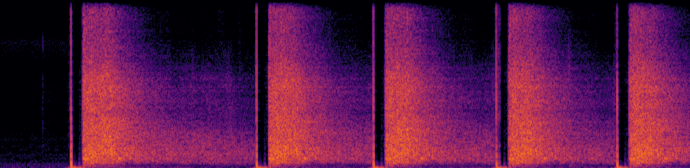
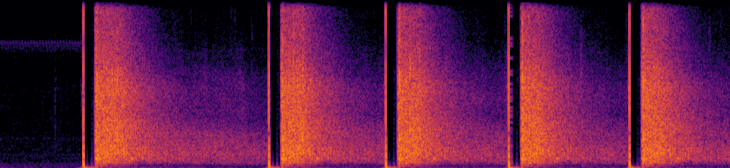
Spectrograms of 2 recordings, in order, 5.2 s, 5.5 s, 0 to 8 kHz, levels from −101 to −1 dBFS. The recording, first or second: second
